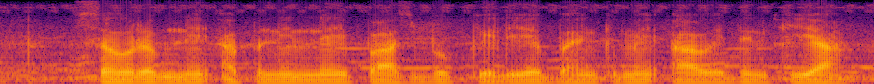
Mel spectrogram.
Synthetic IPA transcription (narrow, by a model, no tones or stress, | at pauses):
səːɾəbneʔɐpninəipaːsbʊkːḛlʔḭebɛ̰̃ːŋkmẽʔaːʋweːd̪ənkijaː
